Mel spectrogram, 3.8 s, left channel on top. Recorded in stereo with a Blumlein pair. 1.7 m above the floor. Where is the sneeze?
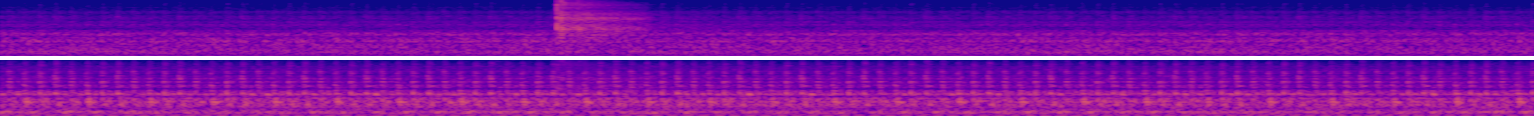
I don't hear a sneeze.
